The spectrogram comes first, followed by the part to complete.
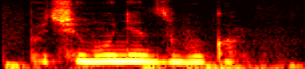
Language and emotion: Russian, neutral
